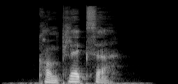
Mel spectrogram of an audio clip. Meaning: inflection of komplex: 1. strong/mixed nominative masculine singular 2. strong genitive/dative feminine singular 3. strong genitive plural
- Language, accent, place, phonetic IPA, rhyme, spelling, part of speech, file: German, Germany, Berlin, [kɔmˈplɛksɐ], -ɛksɐ, komplexer, adjective, De-komplexer.ogg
